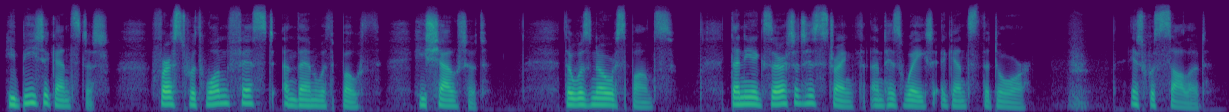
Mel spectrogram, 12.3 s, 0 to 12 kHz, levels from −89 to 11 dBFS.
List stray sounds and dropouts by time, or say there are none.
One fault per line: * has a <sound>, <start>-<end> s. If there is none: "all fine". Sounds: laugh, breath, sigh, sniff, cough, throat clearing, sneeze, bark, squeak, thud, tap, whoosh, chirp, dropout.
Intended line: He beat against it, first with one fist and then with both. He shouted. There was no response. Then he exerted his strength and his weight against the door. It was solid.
* has a breath, 10.7-10.9 s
